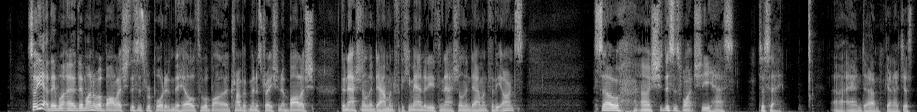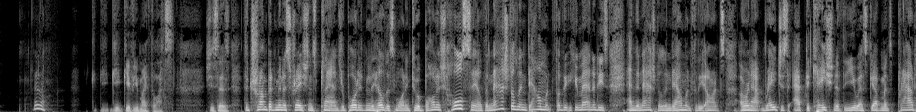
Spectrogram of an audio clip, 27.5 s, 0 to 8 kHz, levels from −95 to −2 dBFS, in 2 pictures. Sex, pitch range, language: male, 100-160 Hz, English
